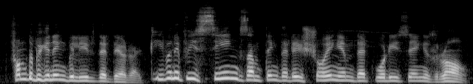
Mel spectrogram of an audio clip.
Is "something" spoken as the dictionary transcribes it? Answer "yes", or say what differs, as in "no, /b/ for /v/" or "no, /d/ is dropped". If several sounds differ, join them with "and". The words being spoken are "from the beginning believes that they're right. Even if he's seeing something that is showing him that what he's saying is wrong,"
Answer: no, /t/ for /θ/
